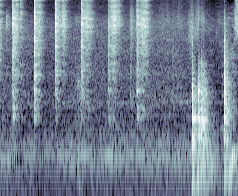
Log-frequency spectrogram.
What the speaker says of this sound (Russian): Отправляем в наш фарш нарезанный лук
